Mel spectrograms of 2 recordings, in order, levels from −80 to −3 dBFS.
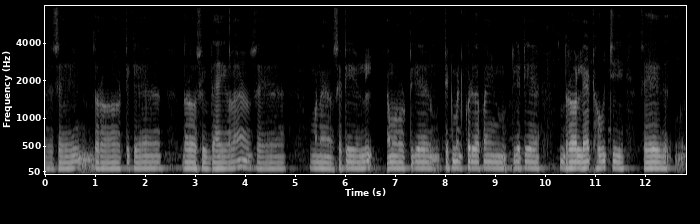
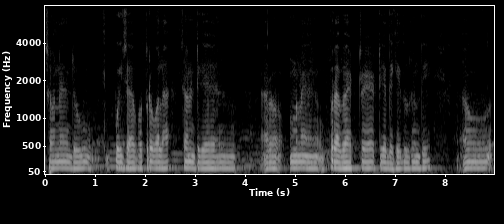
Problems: low volume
